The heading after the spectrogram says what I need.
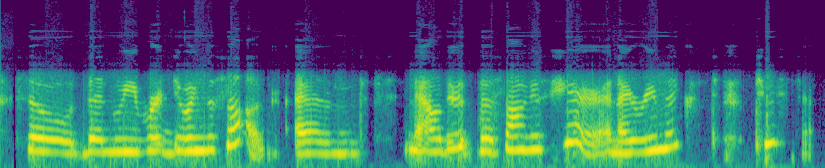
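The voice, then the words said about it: Hoarse, strained voice. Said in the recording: “I've lost my voice because I've been screaming with my mom.”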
